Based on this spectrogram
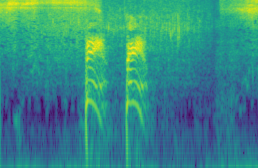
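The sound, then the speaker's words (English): A steady sizzling hiss runs throughout, briefly broken near the end, with two short rising-and-falling vocal whoops popping out over it. “It's fun to do the sizzle.”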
